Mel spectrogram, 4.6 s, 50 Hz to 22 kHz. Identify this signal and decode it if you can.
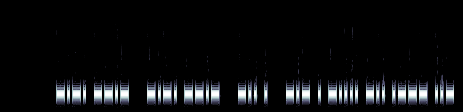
Morse code, heard as a keyed tone, about 46 wpm, 700 Hz. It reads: CQ CQ DE KE6DJU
